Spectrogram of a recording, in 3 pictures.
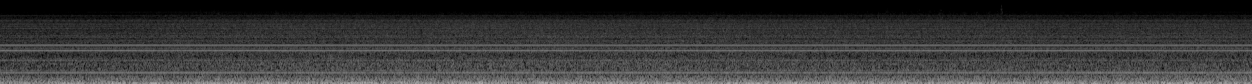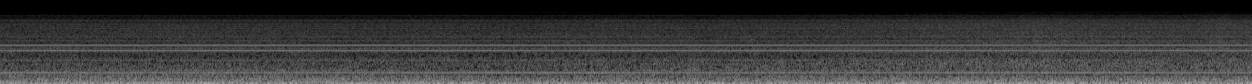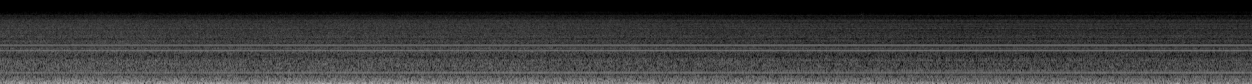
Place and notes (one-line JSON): {"title": "Utenos sen., Lithuania, electric meadow", "date": "2016-06-21 14:30:00", "description": "4 tracks recording in the meadow under two high voltage lines. recorded in windy day with small microphones hidden in grass and electronic listening device Electrosluch 3.", "latitude": "55.49", "longitude": "25.67", "altitude": "153", "timezone": "Europe/Vilnius"}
